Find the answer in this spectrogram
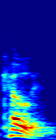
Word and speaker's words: Colin: as well, General Colin Powell, or as he pronounced it, Colin, but it's actually an English name, which is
